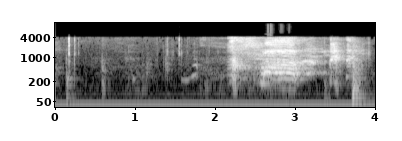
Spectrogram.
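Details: After a quiet stretch, an adult who just won a contest and gagged on Dr Pepper gives a loud, harsh, gagging coughing burst, then two shorter coughs.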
